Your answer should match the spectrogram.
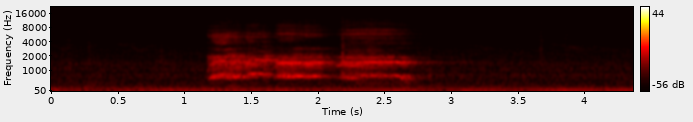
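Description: A rooster crowing once, starting about a second in and lasting about a second and a half, in three linked parts.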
